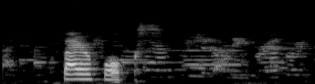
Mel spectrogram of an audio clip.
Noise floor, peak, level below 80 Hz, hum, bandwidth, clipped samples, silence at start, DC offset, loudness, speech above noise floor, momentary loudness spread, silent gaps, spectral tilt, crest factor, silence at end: -44 dBFS; -4 dBFS; -70 dBFS; none; 7 kHz; under 0.1%; 0.05 s; under 0.1%; -19 LUFS; 25 dB; 24 LU; none; -4.5 dB/octave; 20 dB; 0.2 s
